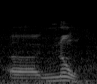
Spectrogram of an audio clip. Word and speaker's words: know: Like नो, के एन ओ डब्ल्यू, नो, हम इसे कनो नहीं बोलते, हम इसे नो बोलते हैं बिकॉज के जो है वो एन के साथ प्रोसीड हो रहा है, दैट्स वाई नो।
